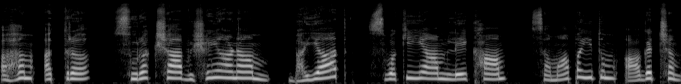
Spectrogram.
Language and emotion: Sanskrit, fearful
